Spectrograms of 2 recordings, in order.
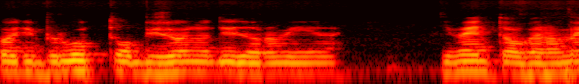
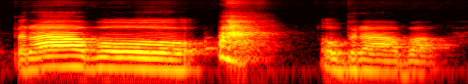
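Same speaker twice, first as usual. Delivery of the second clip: much louder, a burst of Bravo; excited praise; 2 semitones higher, 12 dB louder, slower than usual. Real, not acted. Praising a viewer who writes many languages, loud cheer. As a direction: cheer them on loudly.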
